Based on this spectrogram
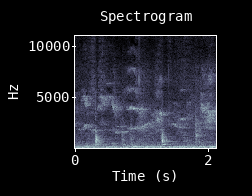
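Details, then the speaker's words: Car front suspension worked by hand after a flood exposure: squeaky rubbery creaks every half second from a dry, rusted stabilizer link joint, the worst source; stabilizer bar checked fine; link still firm, not loose, to be repaired rather than replaced. "Oke, di sini saya udah tahu penyebabnya ada di link stabil. Di sini teman-teman bisa lihat dengar suaranya."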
